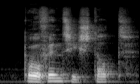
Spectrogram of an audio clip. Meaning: a (relatively small) provincial city or town, not being part of a large conurbation
- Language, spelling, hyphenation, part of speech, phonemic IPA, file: Dutch, provinciestad, pro‧vin‧cie‧stad, noun, /proːˈvɪn.siˌstɑt/, Nl-provinciestad.ogg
